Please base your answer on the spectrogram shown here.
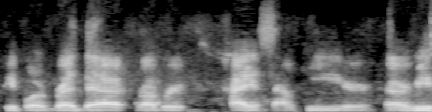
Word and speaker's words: Kiyosaki: Robert Kiyosaki, or however you say his name. Yeah. So Kiyosaki?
